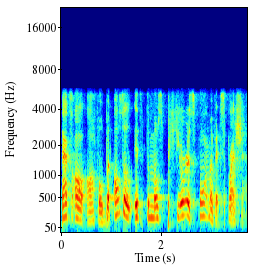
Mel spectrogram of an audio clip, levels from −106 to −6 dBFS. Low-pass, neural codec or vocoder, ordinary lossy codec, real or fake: 5.4 kHz; none; Opus, 24 kbps; real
